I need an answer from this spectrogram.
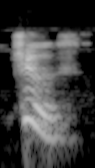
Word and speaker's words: choose: choose and shoes exactly the first one is more like right this is like our chair like chicharrón janta Ludo right it is it is strong choose while the other one s H is like Shh right shoes right so be careful with that difference because you will pronouncing shoes instead of truth okay choose those chosen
